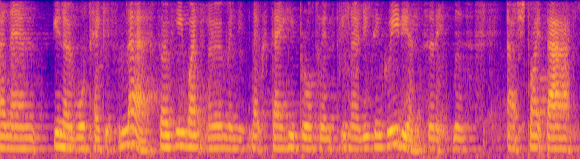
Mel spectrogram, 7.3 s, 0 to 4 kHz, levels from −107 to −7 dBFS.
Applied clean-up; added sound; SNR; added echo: neural separator model SepFormer DNS4.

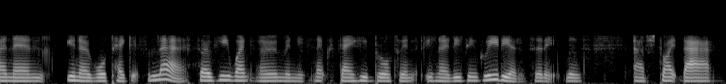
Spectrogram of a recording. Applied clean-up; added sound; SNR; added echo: neural separator model SepFormer WHAMR!.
